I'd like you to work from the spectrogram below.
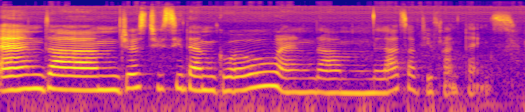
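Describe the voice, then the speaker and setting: A woman with a French accent speaks at a very slow pace in a high, monotone, flat voice with hardly any pauses. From France, southwest (Cognac). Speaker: French teacher. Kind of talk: interview. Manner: hesitant, with fillers.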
